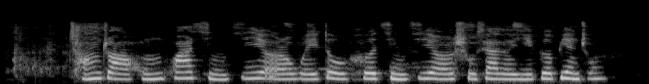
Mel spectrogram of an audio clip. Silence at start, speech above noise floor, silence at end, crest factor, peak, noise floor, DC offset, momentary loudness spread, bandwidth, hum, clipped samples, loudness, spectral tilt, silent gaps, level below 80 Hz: 0.15 s; 26 dB; 0.45 s; 16 dB; -6 dBFS; -47 dBFS; under 0.1%; 6 LU; 7.8 kHz; none; under 0.1%; -22 LUFS; -4.5 dB/octave; none; -68 dBFS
